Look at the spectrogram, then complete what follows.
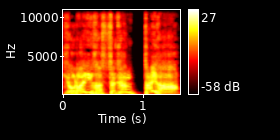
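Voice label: Japanese Speech Defective Modules Torpedo Destroyed; World Of Warships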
